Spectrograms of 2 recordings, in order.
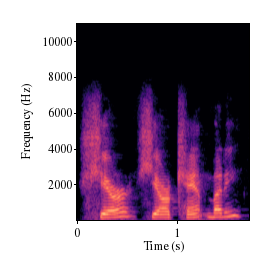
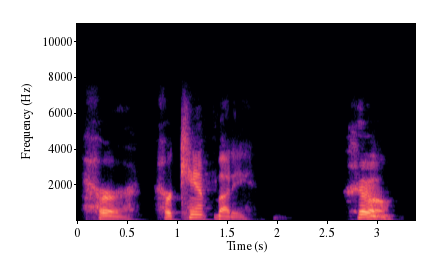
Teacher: nice and light with the H, less pressure. Okay, so just like you're breathing,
